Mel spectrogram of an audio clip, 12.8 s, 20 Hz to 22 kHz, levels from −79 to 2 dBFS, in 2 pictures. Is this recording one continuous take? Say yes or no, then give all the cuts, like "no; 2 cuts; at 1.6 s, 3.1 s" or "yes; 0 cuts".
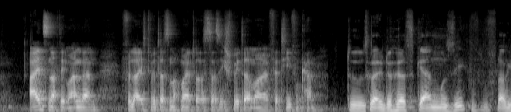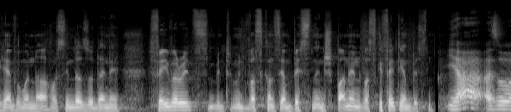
no; 1 cut; at 4.6 s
